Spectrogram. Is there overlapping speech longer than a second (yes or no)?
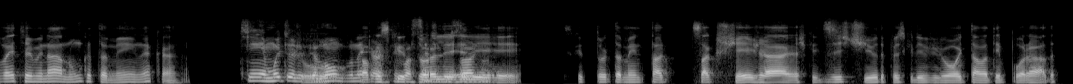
yes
